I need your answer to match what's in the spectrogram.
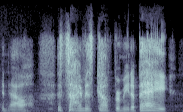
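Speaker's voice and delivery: forceful delivery. Showing how a character's line should be delivered; aggressive. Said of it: "it needs to be more like aggressive".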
